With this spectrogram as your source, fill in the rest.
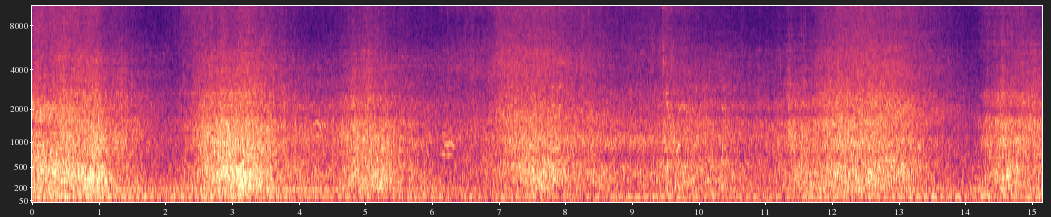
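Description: Small waves wash and break gently on a sandy shore.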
